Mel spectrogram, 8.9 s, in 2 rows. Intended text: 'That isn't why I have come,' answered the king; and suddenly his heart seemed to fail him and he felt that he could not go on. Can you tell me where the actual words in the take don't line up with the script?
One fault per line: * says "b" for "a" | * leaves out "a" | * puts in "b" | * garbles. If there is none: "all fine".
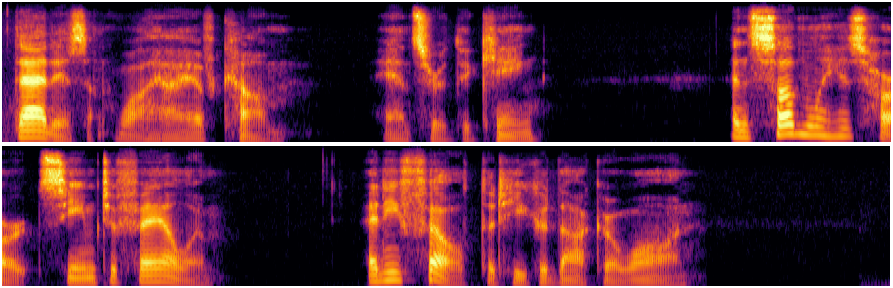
all fine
